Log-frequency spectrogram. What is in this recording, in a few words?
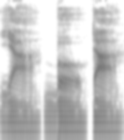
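"yabota", concatenated syllables; Affixing experiment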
